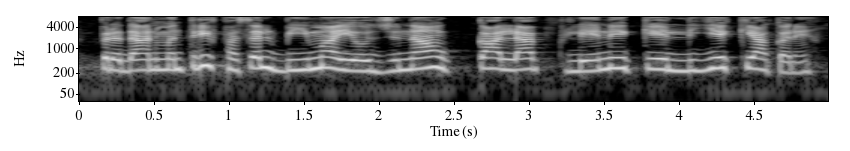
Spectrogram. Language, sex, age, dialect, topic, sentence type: Hindi, female, 18-24, Kanauji Braj Bhasha, agriculture, question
